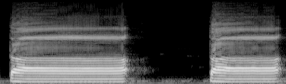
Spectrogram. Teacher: تا ادا کرتے وقت منہ کو گول نہیں کریں گے, ہونٹ کو گول نہیں کریں گے, اس لیے کہ جہاں آپ مس کریں گے گول کرنے میں تو پھر ایسی صورت میں تا نہیں رہے گا, تا کے اندر تا کی بو آ جائے گی, اس لیے اس کا خیال رہے.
